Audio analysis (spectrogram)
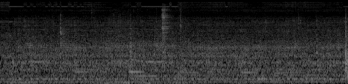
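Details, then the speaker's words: Toshiba VM42 Betamax VCR, about 40 years old, with a stuck tape: steady whirring with sharp clicks as a ridge on the cracked loading gear jumps against its mating gear when loading finishes, causing the noise. "See that? Now this ridge is running up against the gear here. That's what you hear. That's the noise you hear."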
